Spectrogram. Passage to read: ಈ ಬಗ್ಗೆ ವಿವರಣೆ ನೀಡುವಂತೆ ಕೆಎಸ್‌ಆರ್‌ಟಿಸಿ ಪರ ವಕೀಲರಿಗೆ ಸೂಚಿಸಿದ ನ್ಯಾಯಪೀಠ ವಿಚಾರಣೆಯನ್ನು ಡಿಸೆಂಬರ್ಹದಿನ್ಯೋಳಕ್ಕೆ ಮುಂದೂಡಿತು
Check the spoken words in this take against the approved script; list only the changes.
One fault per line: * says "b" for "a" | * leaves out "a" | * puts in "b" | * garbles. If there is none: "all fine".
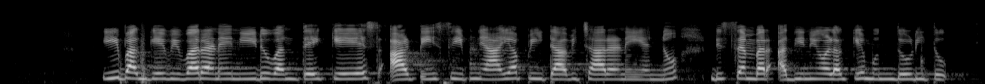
* leaves out "ಪರ ವಕೀಲರಿಗೆ ಸೂಚಿಸಿದ"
